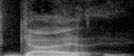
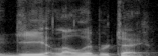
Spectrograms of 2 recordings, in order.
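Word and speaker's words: Guy Laliberté: him the first ex-performer in the seauite since Guy or I'll I'll pronounce it correctly. Gee La Liberte.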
